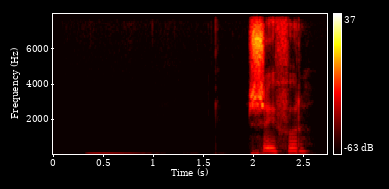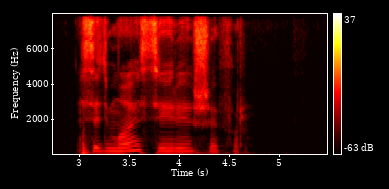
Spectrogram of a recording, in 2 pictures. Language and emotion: Russian, neutral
